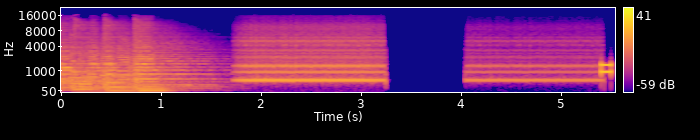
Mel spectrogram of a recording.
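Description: telephone call ringing

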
